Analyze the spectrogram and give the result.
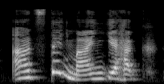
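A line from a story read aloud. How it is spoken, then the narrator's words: Laughing reply. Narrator (Russian): с хохотом отвечала Пипа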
